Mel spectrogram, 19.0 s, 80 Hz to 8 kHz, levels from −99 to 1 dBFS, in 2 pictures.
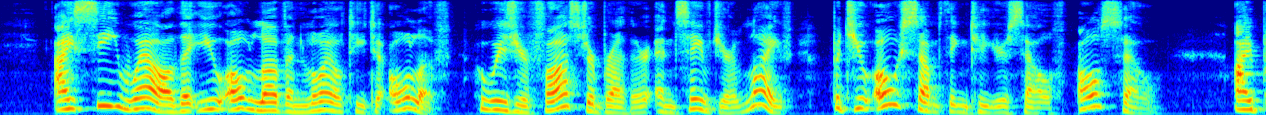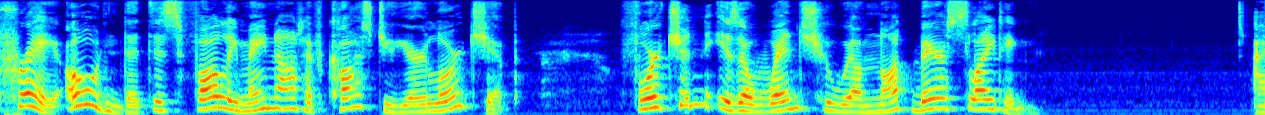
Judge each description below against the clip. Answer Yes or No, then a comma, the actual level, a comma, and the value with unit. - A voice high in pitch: Yes, high, 225 Hz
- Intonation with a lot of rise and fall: Yes, wide, 6.5 semitones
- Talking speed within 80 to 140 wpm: No, average, 155 wpm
